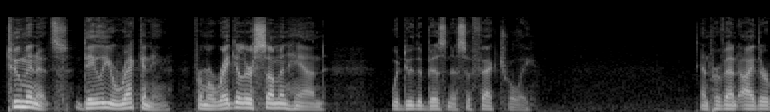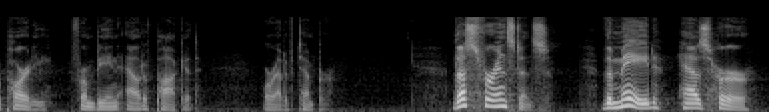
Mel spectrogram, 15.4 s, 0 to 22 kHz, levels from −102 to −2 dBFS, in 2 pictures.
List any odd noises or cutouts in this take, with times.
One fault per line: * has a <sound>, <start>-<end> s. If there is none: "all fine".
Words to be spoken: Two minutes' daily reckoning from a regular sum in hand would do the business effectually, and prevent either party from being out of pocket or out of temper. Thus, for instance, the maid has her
all fine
